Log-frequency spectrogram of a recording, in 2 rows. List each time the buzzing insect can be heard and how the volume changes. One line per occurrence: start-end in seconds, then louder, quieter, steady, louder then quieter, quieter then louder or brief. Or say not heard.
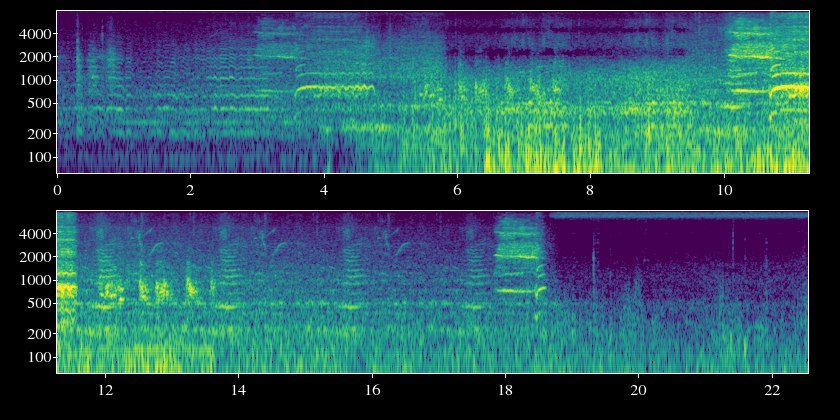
0.0-22.5 louder then quieter.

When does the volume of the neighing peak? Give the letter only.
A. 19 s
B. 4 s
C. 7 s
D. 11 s
D.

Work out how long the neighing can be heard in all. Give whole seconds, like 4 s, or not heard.
4 s.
